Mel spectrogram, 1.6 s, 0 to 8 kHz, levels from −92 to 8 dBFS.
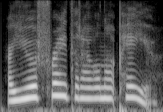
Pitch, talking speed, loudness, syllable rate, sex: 250 Hz, 330 wpm, -14 LUFS, 7.5 syllables/s, female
